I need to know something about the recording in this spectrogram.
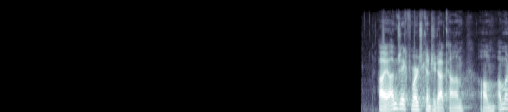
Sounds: speech

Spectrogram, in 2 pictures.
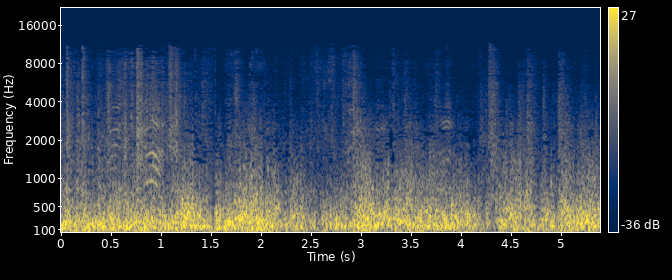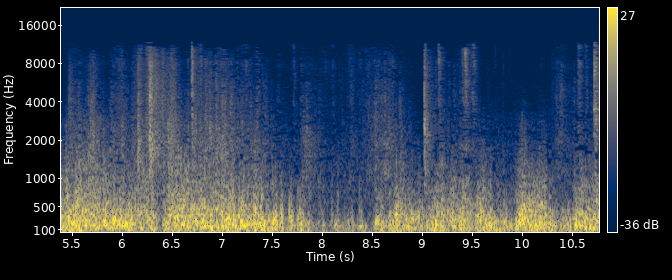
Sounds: speech

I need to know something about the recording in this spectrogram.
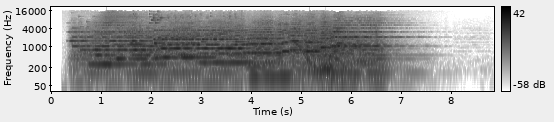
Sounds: music, television

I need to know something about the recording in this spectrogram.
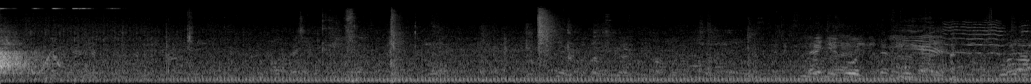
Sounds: vehicle, speech

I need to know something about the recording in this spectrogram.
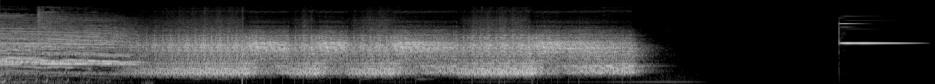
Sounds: children shouting, crowd

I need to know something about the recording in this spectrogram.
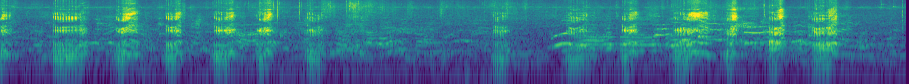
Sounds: speech, oink

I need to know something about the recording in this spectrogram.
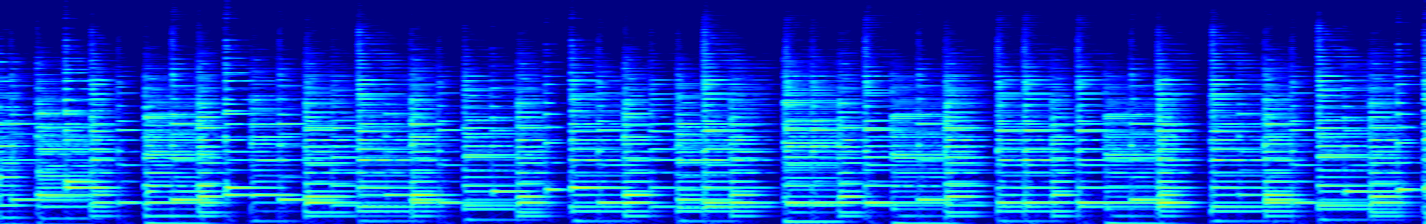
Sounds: music, video game music

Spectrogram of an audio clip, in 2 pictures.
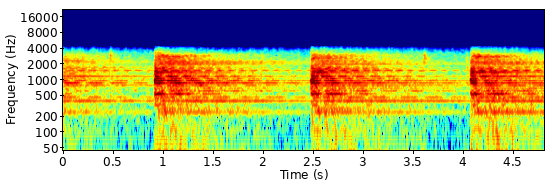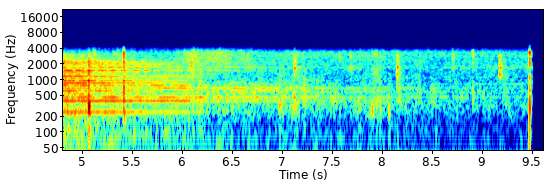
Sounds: tick-tock, tick

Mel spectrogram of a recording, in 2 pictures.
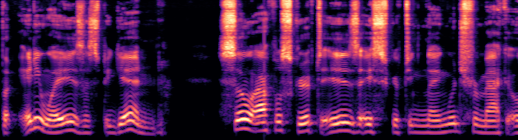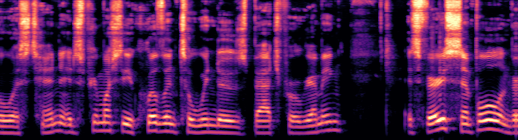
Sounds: speech

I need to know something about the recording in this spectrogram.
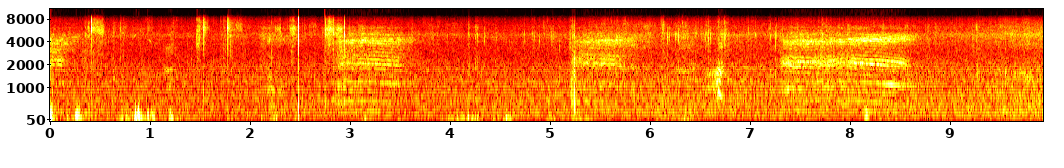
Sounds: livestock

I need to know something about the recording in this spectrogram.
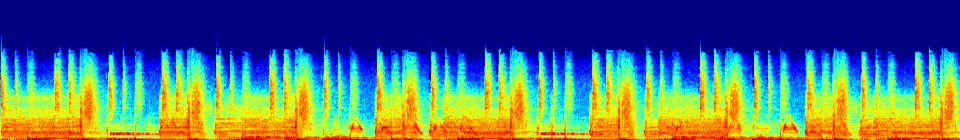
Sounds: music

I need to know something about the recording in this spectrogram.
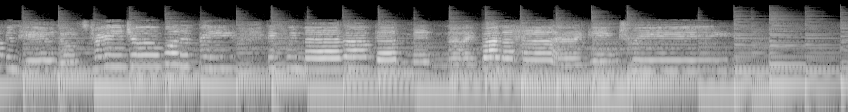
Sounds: lullaby, music

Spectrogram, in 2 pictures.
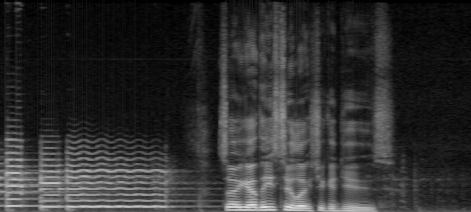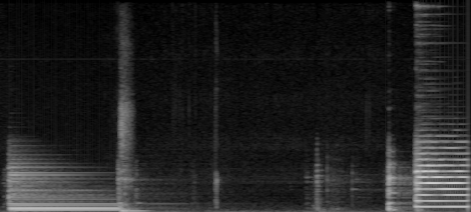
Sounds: music, inside a small room, speech, plucked string instrument, guitar, musical instrument

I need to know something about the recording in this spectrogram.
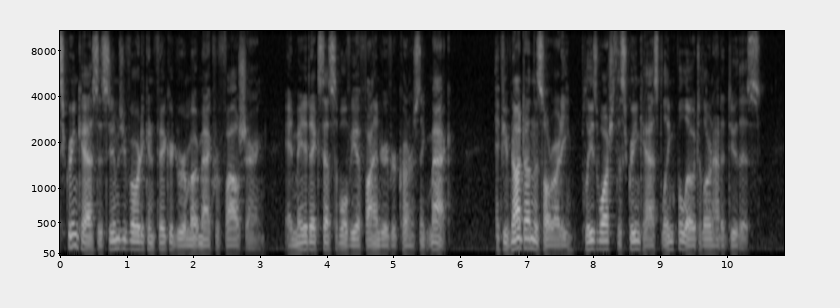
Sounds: speech

